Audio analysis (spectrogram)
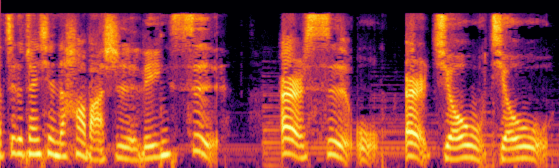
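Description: A woman with a Taiwanese Mandarin accent hosting a radio program, talking courteously and directly to her listeners and spelling things out for them. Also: medium pitch. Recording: music bed under studio voice. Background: background music.

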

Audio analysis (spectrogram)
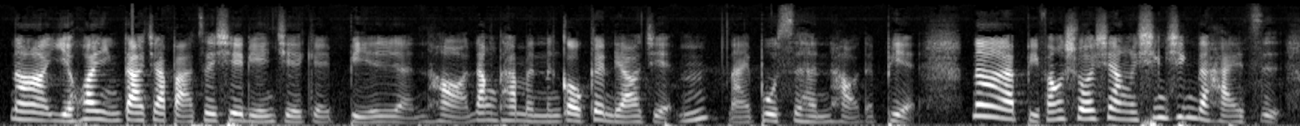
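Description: A woman with a Taiwanese Mandarin accent hosting a podcast, explaining things informally step by step with soft particles at the ends of her sentences. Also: fairly low pitch, moderate pace. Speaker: radio show host.

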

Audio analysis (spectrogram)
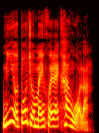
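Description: A woman's voice: fairly high pitch, wildly swooping pitch, fairly quick, a little mellow, no echo, clean studio sound, exaggerated voice. A woman playing a lonely old grandmother. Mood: aggrieved. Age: older. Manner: fond and sighing, turns scolding and aggrieved. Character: lonely elderly grandmother, doting yet quick to scold. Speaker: mother in a radio drama. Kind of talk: radio drama acting.

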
